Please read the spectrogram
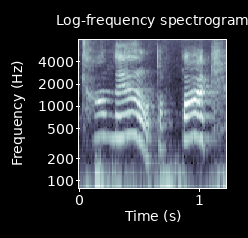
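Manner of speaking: imitating her shocked scolding; girlfriend voice.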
